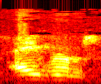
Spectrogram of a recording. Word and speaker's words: Abrams: Landing, their Abraham, M1 Abraham, M1... I'm not even saying it right. – Abrams tanks. – Right. M1 Abrams tanks.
